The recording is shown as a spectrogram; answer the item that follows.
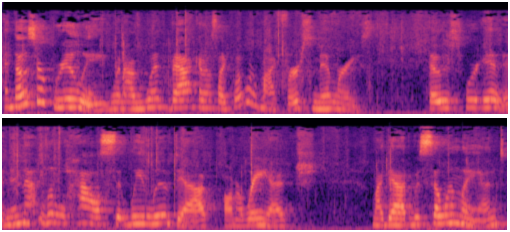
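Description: In a Texas accent, a woman speaks at a high pitch and moderate pace with ordinary pitch variation, and the room echo is audible. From Texas Hill Country. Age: 60s. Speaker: speaker. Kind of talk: testimony. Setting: luncheon with live audience.

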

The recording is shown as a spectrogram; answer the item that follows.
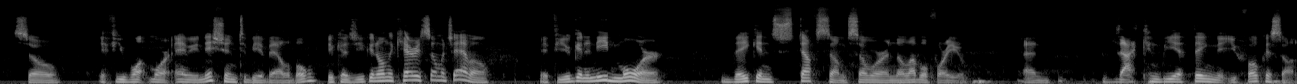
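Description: The fairly quick speech swings very widely in pitch over a quiet background. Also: man, medium pitch for a man. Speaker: co-host. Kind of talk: casual chat.

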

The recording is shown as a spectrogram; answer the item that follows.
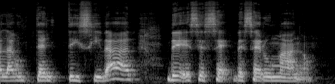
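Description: A woman speaks in an unremarkable speaking voice. Her pitch variation is ordinary and her pace fairly slow. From United States, small town, Colombian family. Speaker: diversity and inclusion consultant. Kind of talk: interview.

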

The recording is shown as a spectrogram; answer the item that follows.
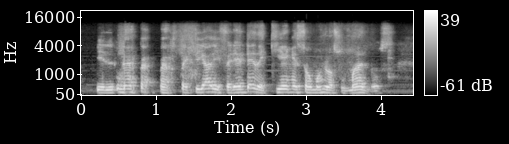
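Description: A man speaks at a moderate pace in a fairly high pitch. His intonation is flat and monotone, with noticeable noise in the background. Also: hardly any pauses, very even loudness. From Peru (Lima). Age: 40s. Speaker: artist. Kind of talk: casual interview chat. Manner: hesitant, frequent fillers and repetitions.

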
